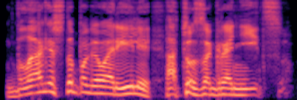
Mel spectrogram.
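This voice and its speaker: A man's voice: on the high side, normal speed, fairly bright tone, no room sound, pitched above the performer's own voice, natural voice. A man reading an audiobook, voicing a stubborn, sly old male servant who grumbles with dry irony. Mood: grumbling. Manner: grumbling, ironic.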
